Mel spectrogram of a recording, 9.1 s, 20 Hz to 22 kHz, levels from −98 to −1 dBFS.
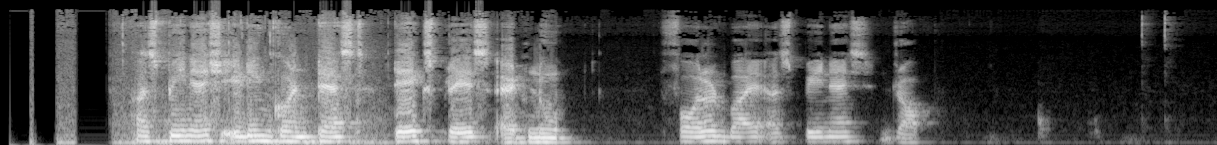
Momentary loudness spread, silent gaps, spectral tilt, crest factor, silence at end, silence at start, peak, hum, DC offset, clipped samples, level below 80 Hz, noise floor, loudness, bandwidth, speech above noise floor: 22 LU; none; -3.5 dB/octave; 12 dB; 2.25 s; 0.2 s; 0 dBFS; none; under 0.1%; 0.1%; -44 dBFS; -61 dBFS; -10 LUFS; over 20 kHz; 50 dB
